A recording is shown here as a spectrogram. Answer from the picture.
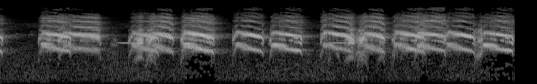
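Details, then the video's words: A Sulphur-breasted Parakeet (Aratinga maculata), resident in Pará and Amapá, Brazil, gives harsh, grating screeches in quick bursts of two or three, with short pauses between bursts and little else heard. "O canto do cacaué"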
